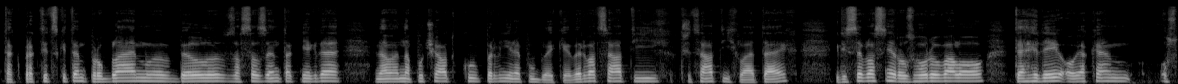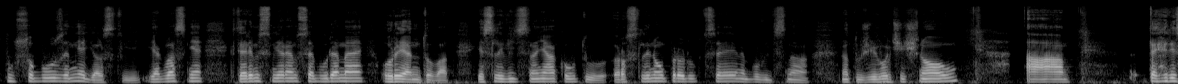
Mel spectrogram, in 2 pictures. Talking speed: 125 wpm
